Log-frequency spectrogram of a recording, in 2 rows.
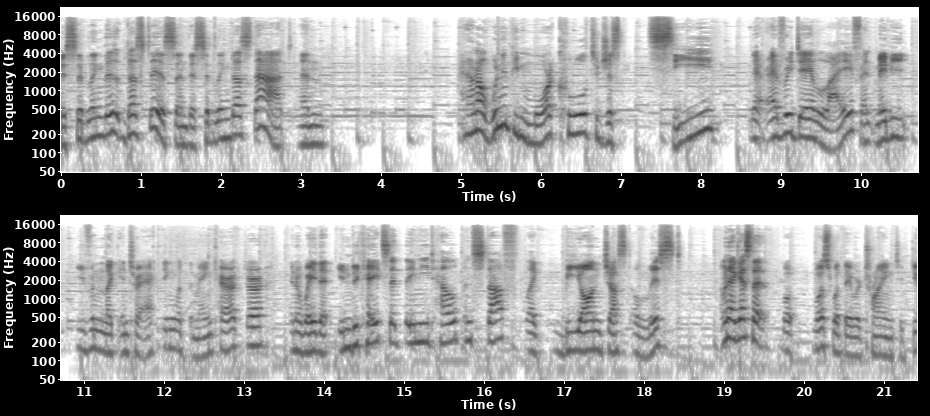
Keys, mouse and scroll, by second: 0.8 ctrl+z, 2.9 z, 3.7-10.4 drag, 15.2 click.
